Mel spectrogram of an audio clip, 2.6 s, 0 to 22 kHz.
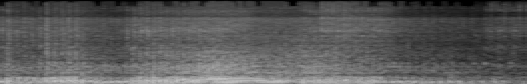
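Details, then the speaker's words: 1970 Honda US90 three-wheeler barn find, sat about 15 years, first start attempts with choke: it catches and revs unevenly, surging and sagging, as it clears out; owner thinks it was just a little flooded. "okay I just fired up more time here I think it was just a little flooded there"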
